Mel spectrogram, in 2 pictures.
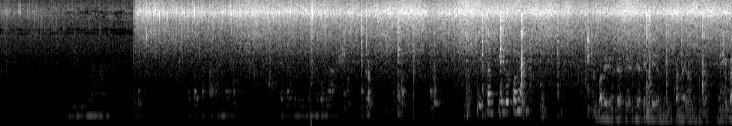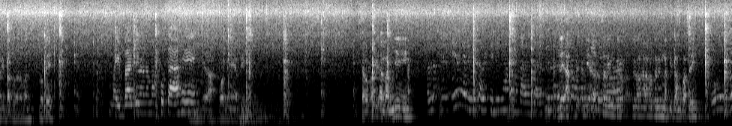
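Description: Sliced onion dropped into hot margarine and garlic in a wok, setting off a sudden loud sizzle about three seconds in. It keeps frying steadily while a spatula stirs, with frequent clicks of the spatula against the pan.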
